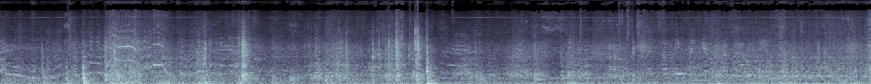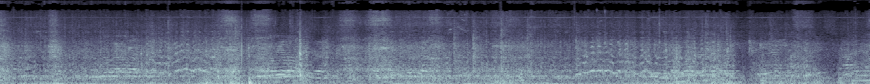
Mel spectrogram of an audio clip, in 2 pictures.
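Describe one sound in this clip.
Plastic tyres scrape and knock against rock.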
